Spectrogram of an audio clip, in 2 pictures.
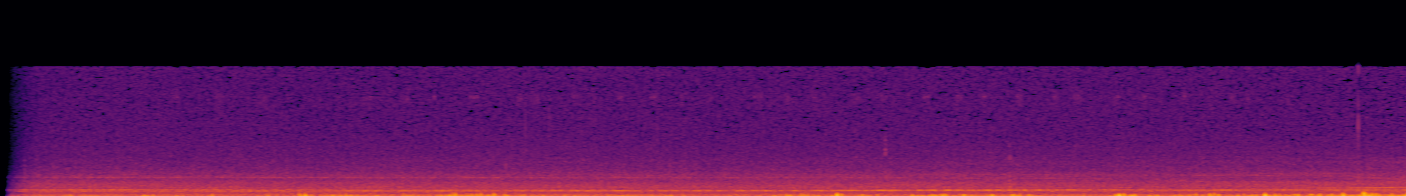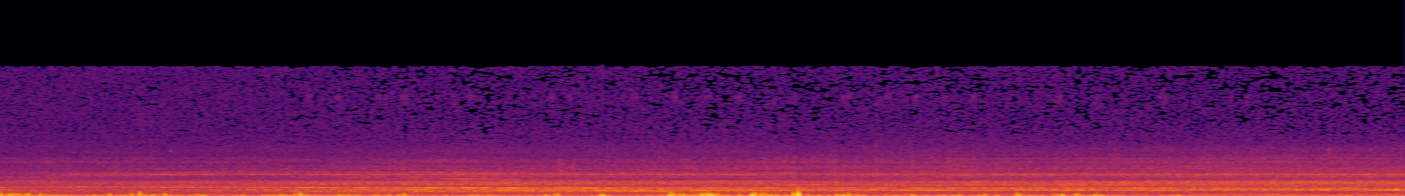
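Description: An approaching tram's electric motors whining: a layered tone that rises in pitch around the middle, then holds and grows louder as the tram nears, over an irregular low rumble.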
